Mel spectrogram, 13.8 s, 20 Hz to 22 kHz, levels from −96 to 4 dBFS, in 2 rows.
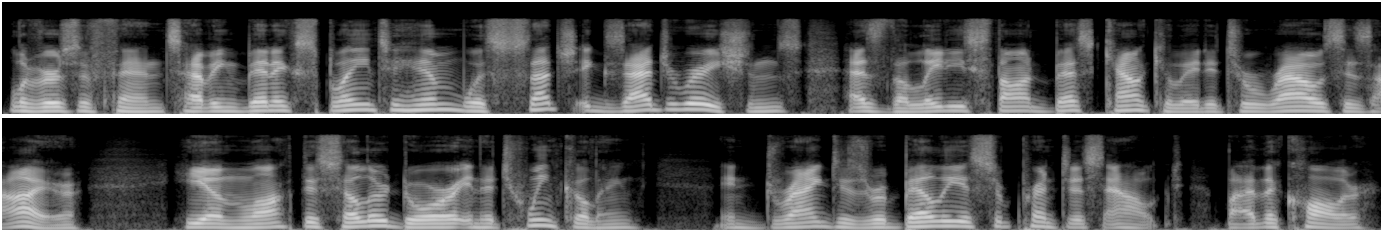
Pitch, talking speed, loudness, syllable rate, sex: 140 Hz, 160 wpm, -21 LUFS, 5.2 syllables/s, male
